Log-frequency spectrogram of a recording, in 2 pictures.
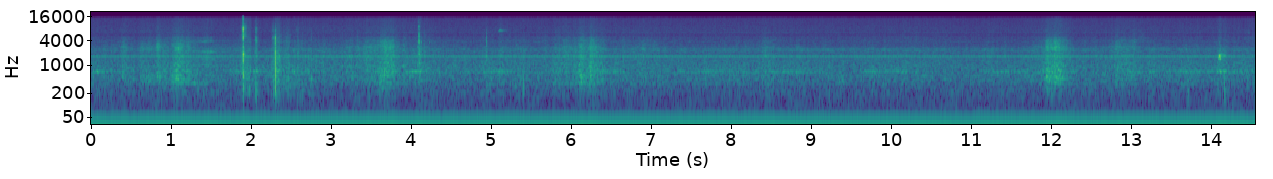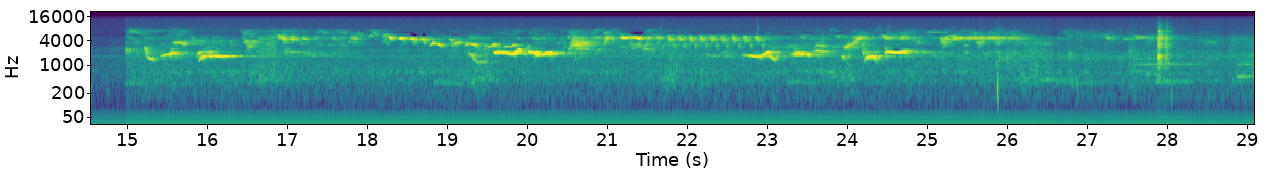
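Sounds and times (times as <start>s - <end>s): blackbird chirping and trilling: 15.0s - 28.7s.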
